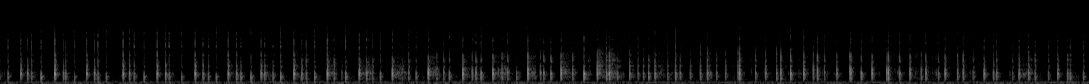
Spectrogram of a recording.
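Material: Cardboard.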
